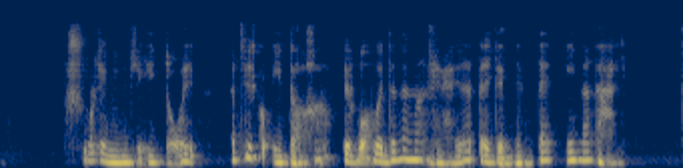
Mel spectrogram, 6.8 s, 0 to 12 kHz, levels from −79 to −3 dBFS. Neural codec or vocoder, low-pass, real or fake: codec, 16 kHz, 1 kbps, FunCodec, trained on Chinese and English, 50 frames a second; 7.2 kHz; fake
